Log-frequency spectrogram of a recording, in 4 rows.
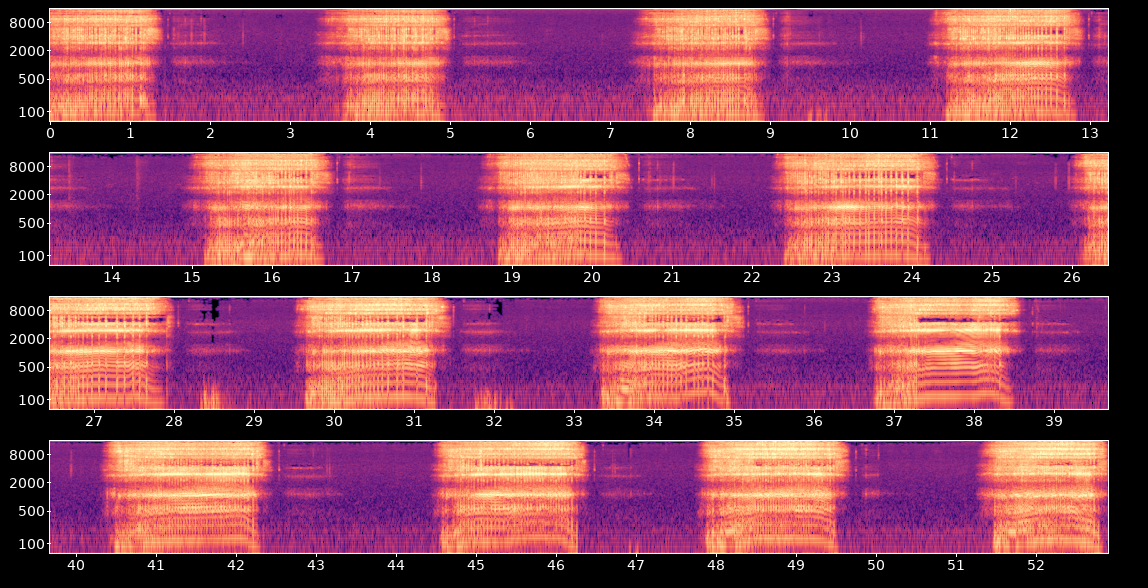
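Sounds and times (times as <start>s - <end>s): man snoring: 0.0s - 1.9s, 3.3s - 5.7s, 7.3s - 9.6s, 11.0s - 13.5s, 14.9s - 17.3s, 18.6s - 21.1s, 22.3s - 24.9s, 26.0s - 28.7s, 29.5s - 32.2s, 33.2s - 35.5s, 36.7s - 39.1s, 40.3s - 43.0s, 44.5s - 46.8s, 47.8s - 50.0s, 51.3s - 52.9s.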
